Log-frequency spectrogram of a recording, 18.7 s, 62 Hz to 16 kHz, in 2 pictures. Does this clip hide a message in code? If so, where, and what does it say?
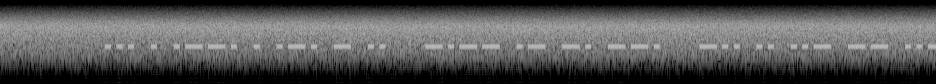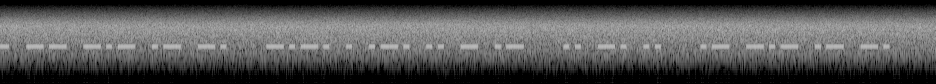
Yes: Morse code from 1.0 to 18.3 s, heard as a keyed tone, machine-sent, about 21 wpm, 750 Hz, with radio static. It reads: SEPERTI YANG DIUMUMKAN CERITA INI AKAN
